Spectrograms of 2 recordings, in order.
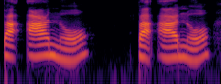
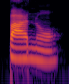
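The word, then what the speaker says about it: paano: And then just a pronunciation tip. It's technically pao pano. When there are two vocab or when there are two vowels together, you say them separately. But when speaking quickly, Filipinos just say pano.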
